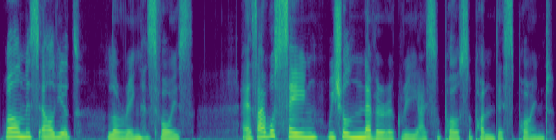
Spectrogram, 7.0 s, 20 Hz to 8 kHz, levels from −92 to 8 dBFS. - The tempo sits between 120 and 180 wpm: Yes, average, 165 wpm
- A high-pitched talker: Yes, high, 205 Hz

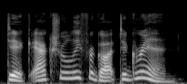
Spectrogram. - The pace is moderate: Yes, average, 160 wpm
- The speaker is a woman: Yes, female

